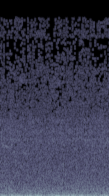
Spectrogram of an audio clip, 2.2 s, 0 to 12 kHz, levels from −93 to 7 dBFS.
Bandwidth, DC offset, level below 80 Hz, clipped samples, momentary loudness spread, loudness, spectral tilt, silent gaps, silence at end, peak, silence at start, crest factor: 11.5 kHz; 0.1%; -34 dBFS; under 0.1%; 1 LU; -36 LUFS; -4.5 dB/octave; none; 0 s; -20 dBFS; 0 s; 12 dB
